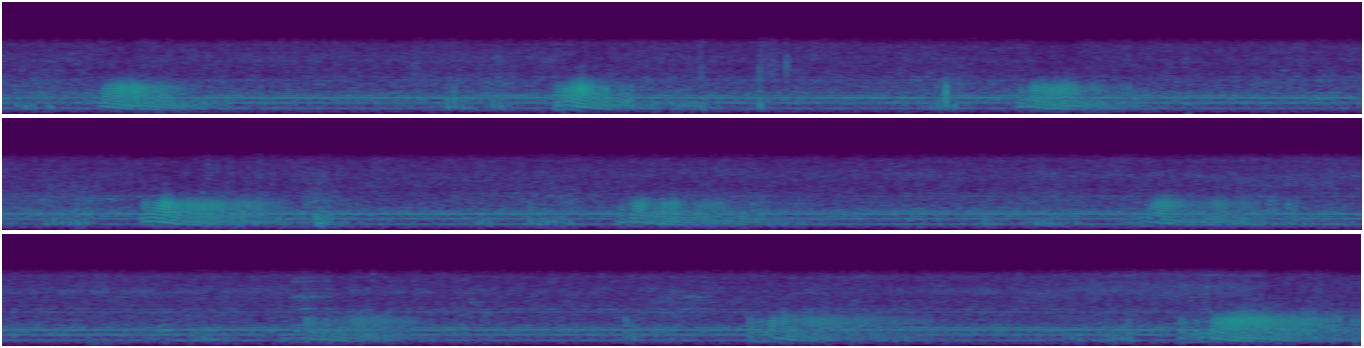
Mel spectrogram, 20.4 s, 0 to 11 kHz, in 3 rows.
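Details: Rhythmic rattling snores from a sleeping pet named Raleigh, about 26 a minute, over a steady background hum.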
